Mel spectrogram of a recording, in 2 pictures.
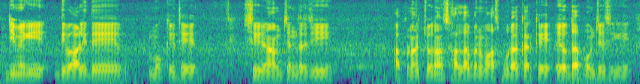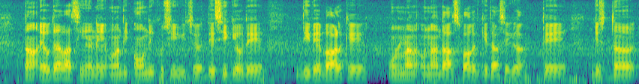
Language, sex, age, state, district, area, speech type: Punjabi, male, 18-30, Punjab, Mohali, rural, spontaneous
